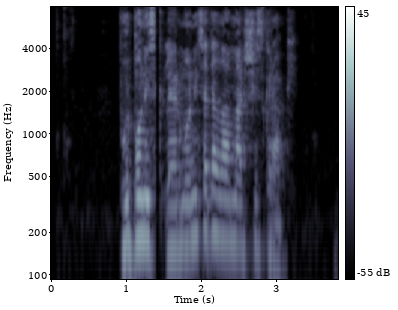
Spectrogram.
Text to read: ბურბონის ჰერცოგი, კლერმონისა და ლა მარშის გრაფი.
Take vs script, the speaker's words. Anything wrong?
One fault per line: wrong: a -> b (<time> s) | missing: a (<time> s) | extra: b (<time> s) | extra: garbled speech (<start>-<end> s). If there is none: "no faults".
missing: ჰერცოგი (1.4 s)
